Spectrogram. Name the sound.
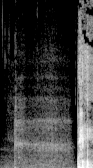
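throat clearing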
